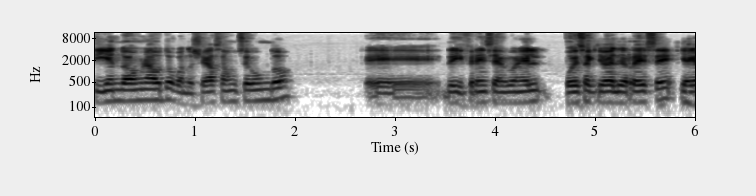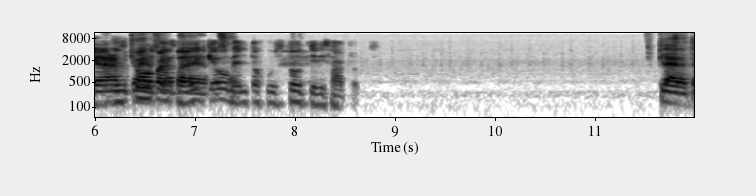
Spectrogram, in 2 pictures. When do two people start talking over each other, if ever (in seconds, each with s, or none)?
5.9 s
